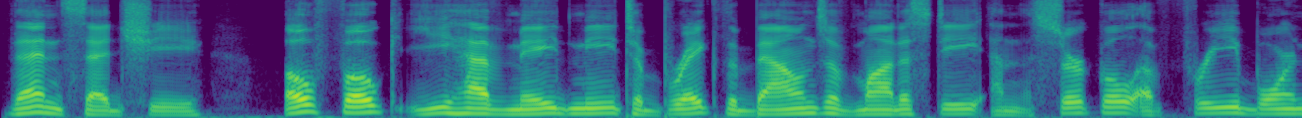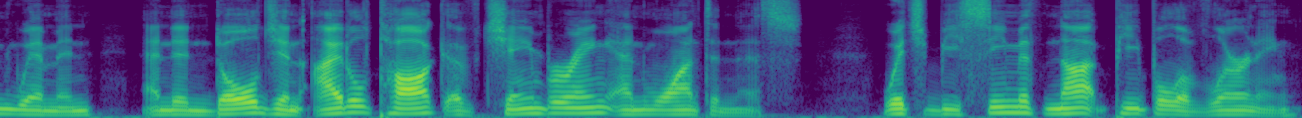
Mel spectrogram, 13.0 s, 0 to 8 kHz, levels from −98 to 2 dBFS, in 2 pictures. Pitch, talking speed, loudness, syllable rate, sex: 115 Hz, 170 wpm, -20 LUFS, 4.4 syllables/s, male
